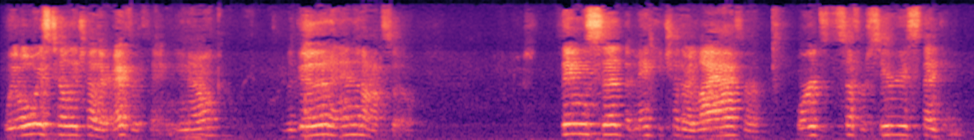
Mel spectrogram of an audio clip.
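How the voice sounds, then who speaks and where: A man's voice: sits high, moderate pace, voice pushed up, close to an everyday voice. A woman voicing a guarded, loyal rural man with folksy, ungrammatical speech in a story read aloud. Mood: earnest, reminiscing. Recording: echoey hall, distant, faint noise.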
